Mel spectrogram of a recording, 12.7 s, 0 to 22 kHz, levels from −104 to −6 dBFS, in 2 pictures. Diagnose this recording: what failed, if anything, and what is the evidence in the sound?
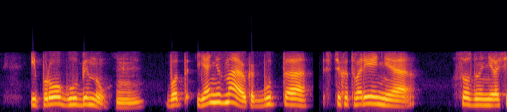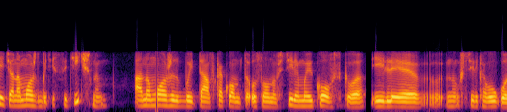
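The network stage failed, through packet loss filled with silence. The speech drops to dead silence twice, from 8.28 to 8.30 s and from 11.68 to 11.70 s. Each gap lasts 20 ms, which fits one lost 20 ms packet. The receiver had nothing to play for that slot and inserted zeros. The edges are abrupt. The narrow telephone band of the G.711 coding carries on unchanged around the gaps.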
